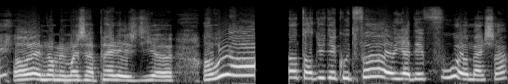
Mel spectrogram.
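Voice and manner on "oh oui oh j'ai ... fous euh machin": put-on flustered, panicked little old lady voice, pitched up. Calling the police in a game scene: imitating a panicked little old lady. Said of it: "je prends une voix de petite vieille paniquée au téléphone".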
